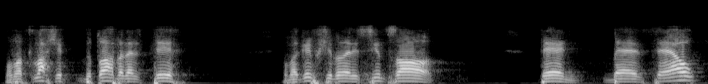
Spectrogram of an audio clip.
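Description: A man's voice: mid-range voice, moderate pace. A man with an Egyptian Arabic accent teaching Quran recitation rules in a lecture, drilling the sounds aloud and asking his students questions. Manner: animated, demonstrates sounds repeatedly, asks the class questions. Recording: muffled lo-fi recording.

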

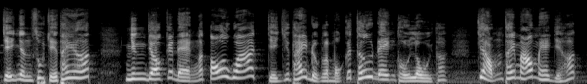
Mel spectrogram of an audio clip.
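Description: A woman's voice: on the high side, sing-song, rapid-fire. A woman with a Southern Vietnamese accent telling a ghost story about herself in a vivid, emphatic, repetitive manner.

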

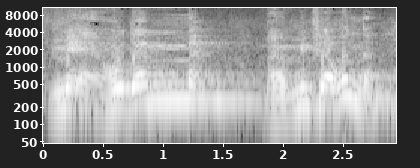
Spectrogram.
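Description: A man's voice: high-pitched, lively intonation, unhurried, warm tone. A man with an Egyptian accent, giving a colloquial lecture on Quran recitation that uses everyday examples and demonstrated sounds. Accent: Egyptian Arabic. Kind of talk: recorded lecture on tajweed. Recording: echoey hall with faint background hum.

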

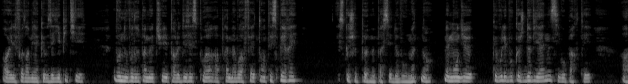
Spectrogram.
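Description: A man's voice: mid-range voice, warm tone, slightly rough. A man reading aloud, voicing a young mother who begs desperately in an imploring, supplicating way.

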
